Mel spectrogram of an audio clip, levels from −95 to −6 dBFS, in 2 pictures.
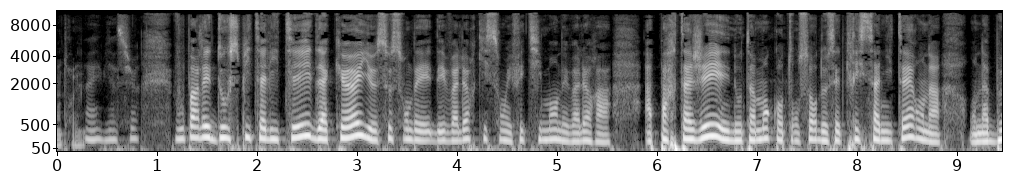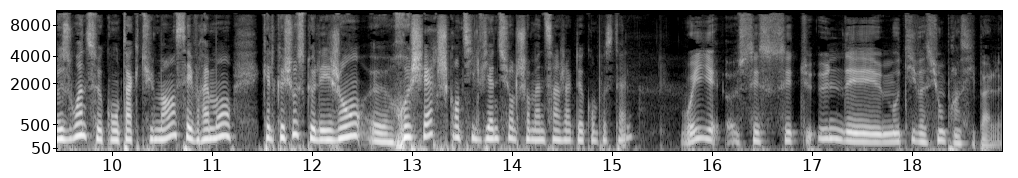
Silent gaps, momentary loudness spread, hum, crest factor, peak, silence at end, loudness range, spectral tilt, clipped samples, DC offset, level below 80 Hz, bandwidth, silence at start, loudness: none; 14 LU; none; 18 dB; -2 dBFS; 0 s; 7 LU; -6 dB/octave; under 0.1%; under 0.1%; -34 dBFS; 11 kHz; 0 s; -20 LUFS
